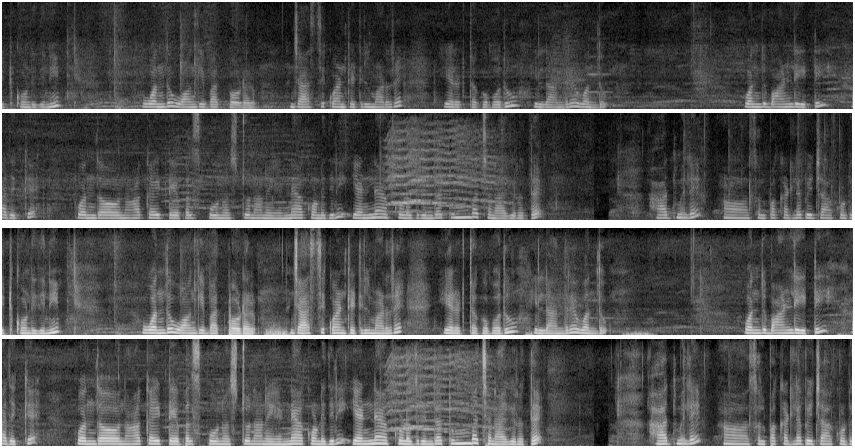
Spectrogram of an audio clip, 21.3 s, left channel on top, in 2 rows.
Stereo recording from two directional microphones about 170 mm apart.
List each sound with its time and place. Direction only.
0.1 s speech: 45° right (ahead or behind)
9.3 s speech: 40° right (ahead or behind)
18.3 s a sound: 40° right (ahead or behind)
19.1 s speech: 30° right (ahead or behind)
